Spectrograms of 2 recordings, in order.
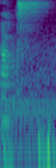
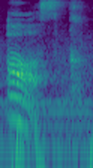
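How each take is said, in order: First: The word ends with k followed by s. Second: The word ends with s followed by k. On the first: The speaker calls it wrong. "some people who say ax instead of ask" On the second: The speaker calls it right. "So the S come before the K"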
